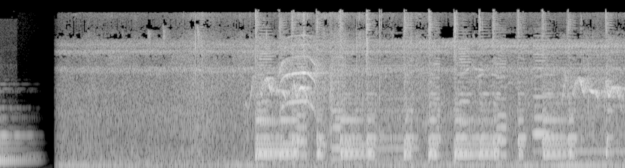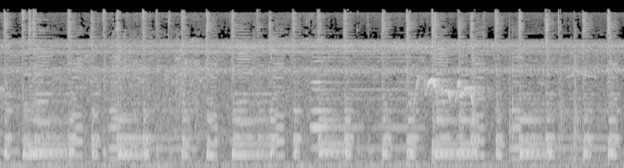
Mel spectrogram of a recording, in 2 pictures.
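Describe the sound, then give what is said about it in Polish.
Colombian jungle ambience on an estate in the Colombian jungle: a steady, shrill insect drone beneath layered tonal calls, with occasional swooping bird whistles breaking through every few seconds. No one speaks. “Właśnie znajdujemy się w tej chwili w dżungli kolumbijskiej.”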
